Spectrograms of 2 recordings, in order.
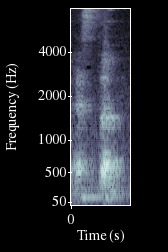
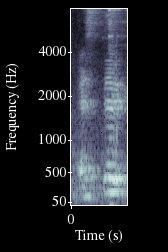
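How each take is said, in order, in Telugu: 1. రెండవ అక్షరంలో హ్రస్వమైన, తగ్గిన అచ్చు ఉంది. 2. రెండవ అక్షరంలో దీర్ఘమైన 'ay' అచ్చు ఉంది.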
